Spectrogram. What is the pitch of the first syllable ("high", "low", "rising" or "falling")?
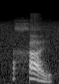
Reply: falling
